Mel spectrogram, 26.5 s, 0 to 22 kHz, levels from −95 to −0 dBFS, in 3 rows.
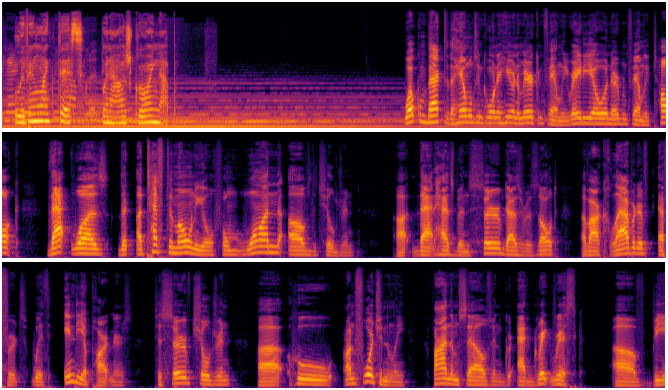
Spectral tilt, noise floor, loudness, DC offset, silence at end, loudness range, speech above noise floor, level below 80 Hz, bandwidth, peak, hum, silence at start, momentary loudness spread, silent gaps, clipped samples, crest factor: -4.5 dB/octave; -68 dBFS; -21 LUFS; under 0.1%; 0 s; 6 LU; 47 dB; -38 dBFS; 16.5 kHz; -2 dBFS; none; 0 s; 18 LU; none; under 0.1%; 20 dB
